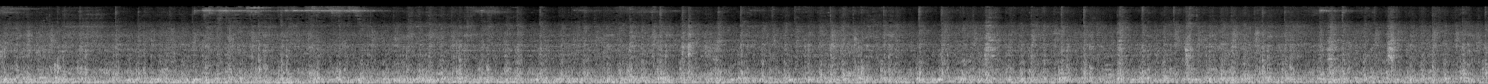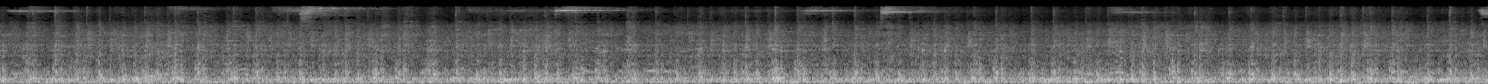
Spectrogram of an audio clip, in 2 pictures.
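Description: Freight train of covered wagons passing at speed: a steady rumble with the knocks of wheels over rail joints, and brief high-pitched squeals now and then.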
